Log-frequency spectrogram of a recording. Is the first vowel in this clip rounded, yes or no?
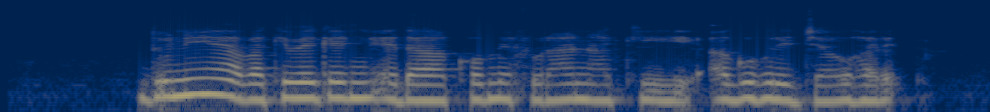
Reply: yes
